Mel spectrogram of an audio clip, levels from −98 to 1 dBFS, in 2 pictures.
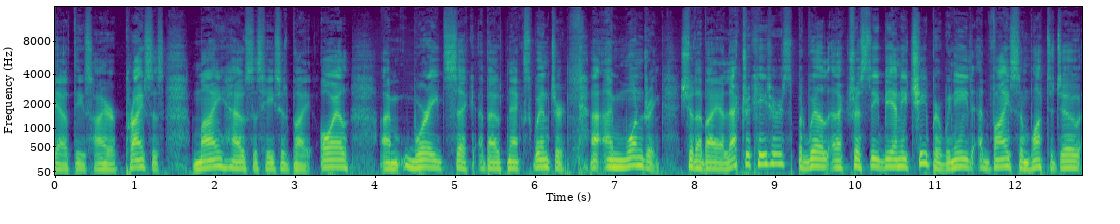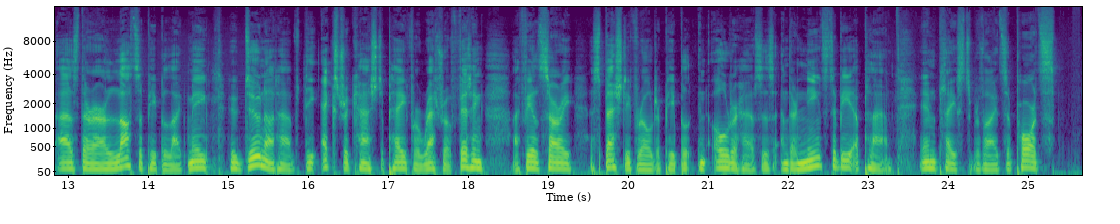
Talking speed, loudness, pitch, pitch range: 180 wpm, -19 LUFS, 100 Hz, 90-115 Hz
